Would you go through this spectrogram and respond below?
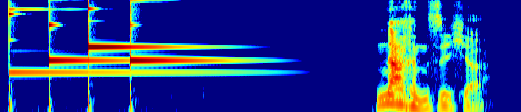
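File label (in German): "narrensicher", German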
